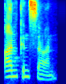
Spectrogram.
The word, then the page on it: unconcern: Indian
